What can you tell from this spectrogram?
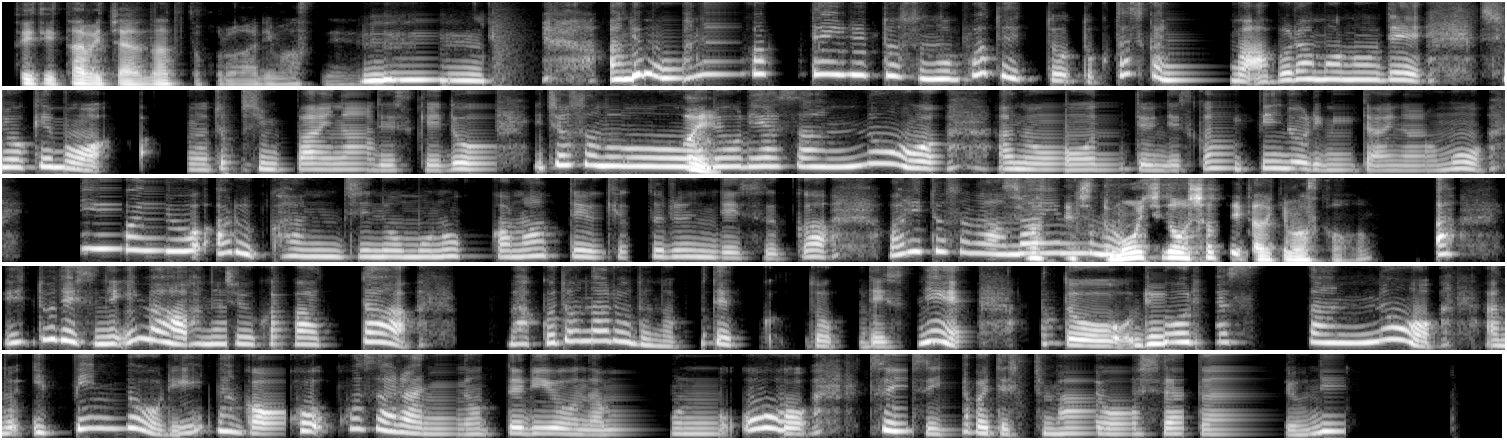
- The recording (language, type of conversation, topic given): Japanese, advice, 間食が多くて困っているのですが、どうすれば健康的に間食を管理できますか？
- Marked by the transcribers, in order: distorted speech; other background noise; unintelligible speech; tapping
